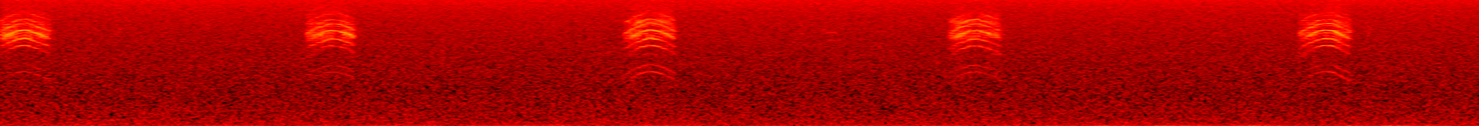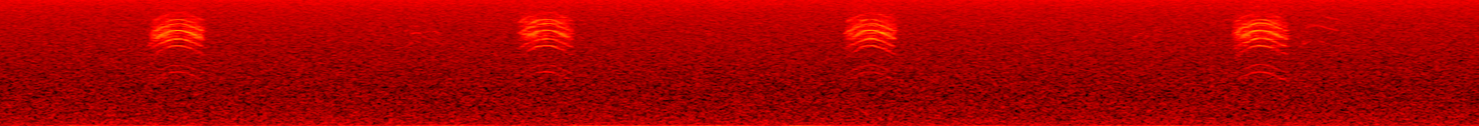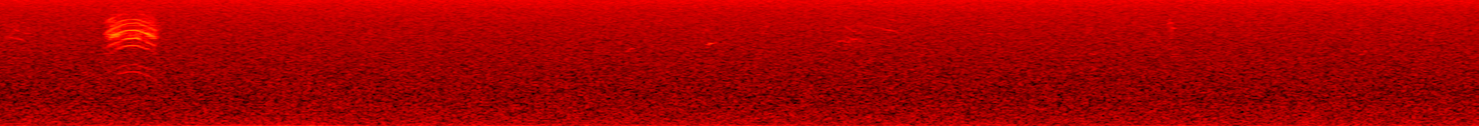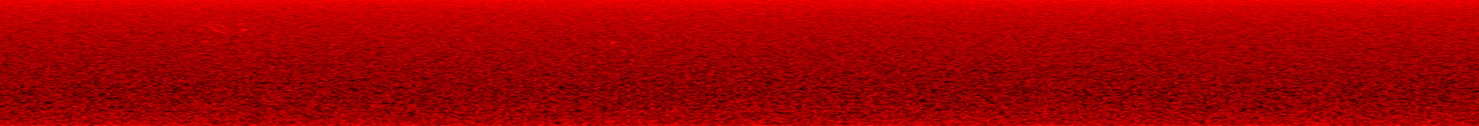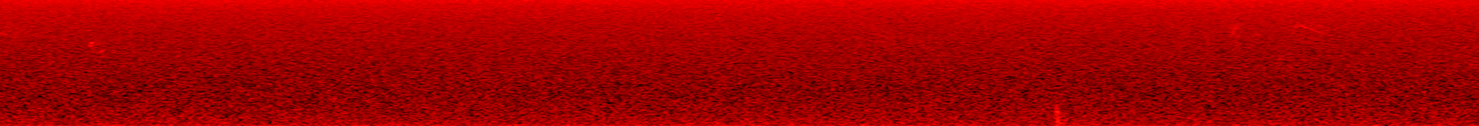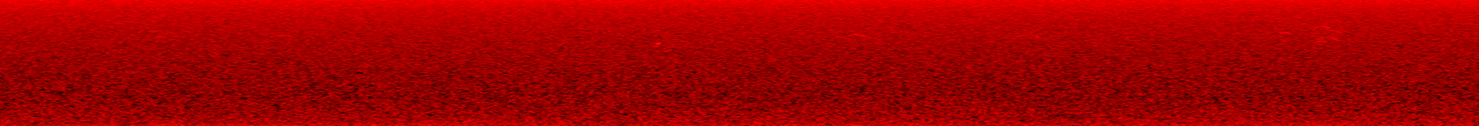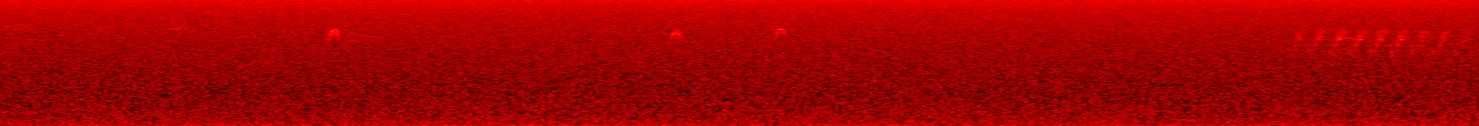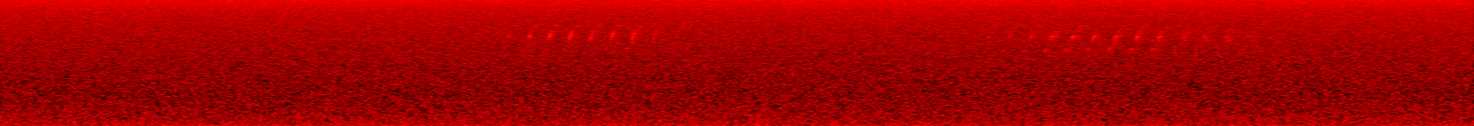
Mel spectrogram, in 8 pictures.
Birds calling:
Hawaii Amakihi (Chlorodrepanis virens)

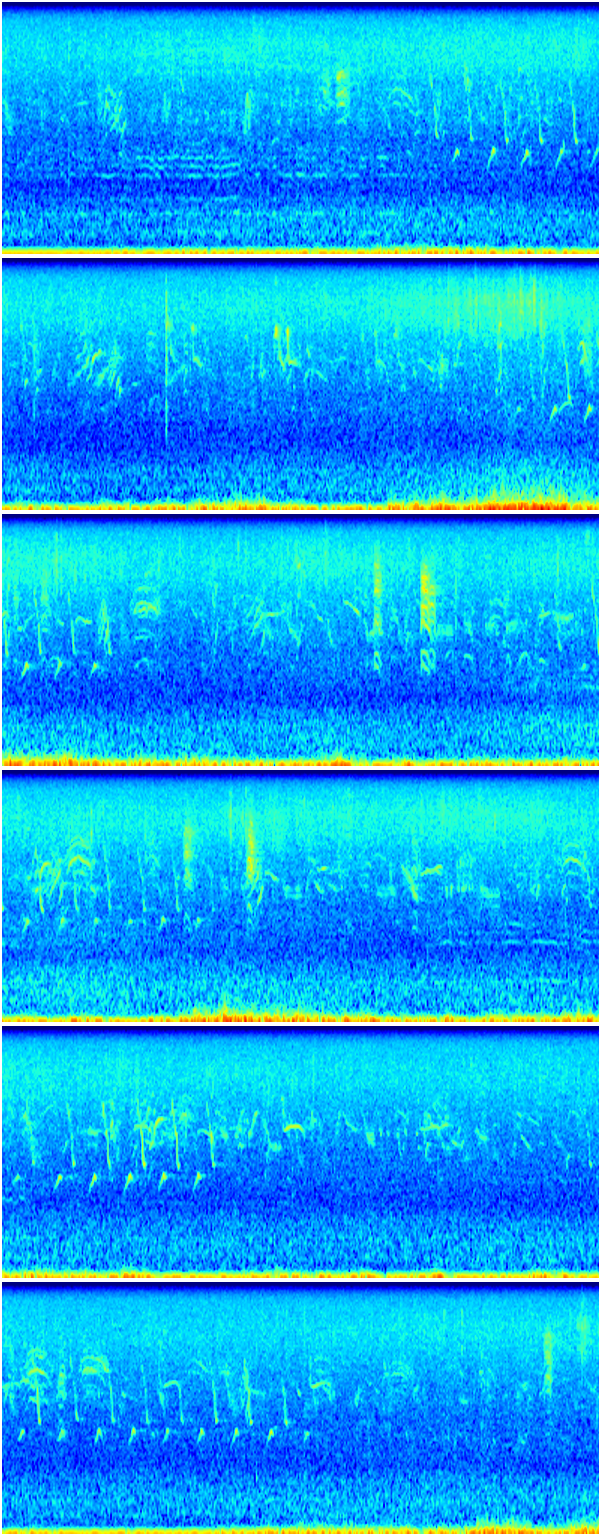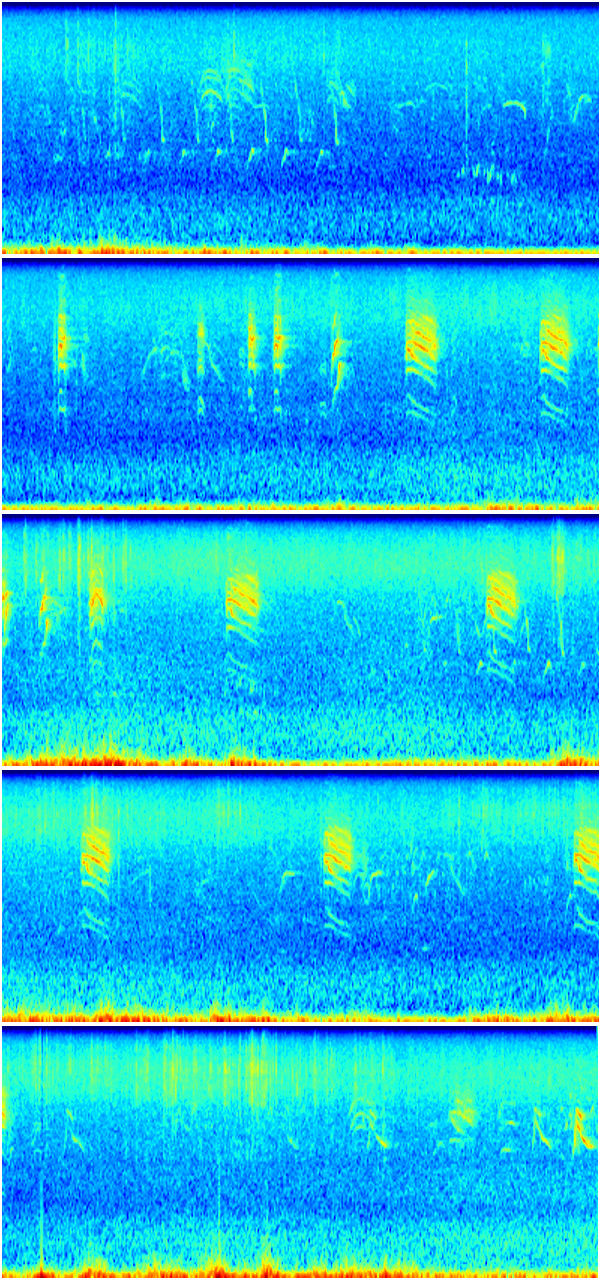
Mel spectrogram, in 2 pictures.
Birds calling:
Warbling White-eye (Zosterops japonicus)
Eurasian Skylark (Alauda arvensis)
Northern Cardinal (Cardinalis cardinalis)
Hawaii Amakihi (Chlorodrepanis virens)

